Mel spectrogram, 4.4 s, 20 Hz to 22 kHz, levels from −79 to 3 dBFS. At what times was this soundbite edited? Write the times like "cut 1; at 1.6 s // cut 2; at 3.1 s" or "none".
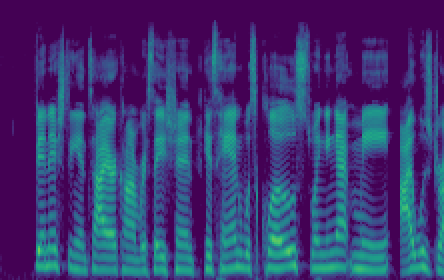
cut 1; at 1.9 s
